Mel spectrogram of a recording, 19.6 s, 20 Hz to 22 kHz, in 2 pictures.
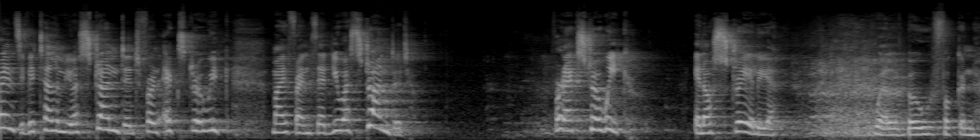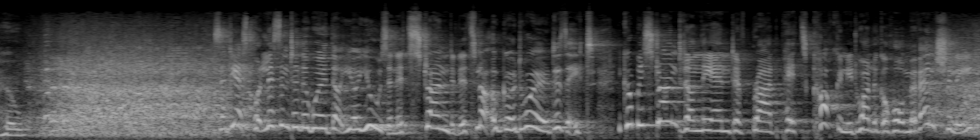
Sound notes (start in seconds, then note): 10.0 audience laughs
